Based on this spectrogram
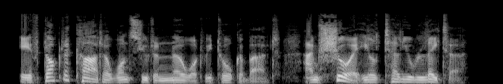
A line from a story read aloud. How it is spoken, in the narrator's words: said sharply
